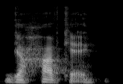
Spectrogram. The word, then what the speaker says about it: Gawanke: Leon Gahavke. Yes. So it's spelled Gawanke, but it's Gahavke because he's German.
